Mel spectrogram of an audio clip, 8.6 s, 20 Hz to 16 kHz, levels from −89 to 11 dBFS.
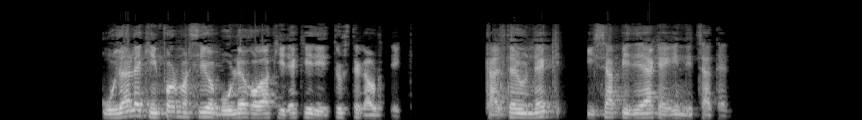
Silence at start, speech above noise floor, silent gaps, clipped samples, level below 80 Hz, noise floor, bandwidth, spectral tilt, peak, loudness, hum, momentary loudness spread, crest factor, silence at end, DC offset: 1.05 s; over 74 dB; 3.87-3.91 s, 4.03-4.08 s, 4.14-4.86 s, 5.70-5.87 s; under 0.1%; -64 dBFS; under -90 dBFS; 7.6 kHz; -5 dB/octave; 0 dBFS; -16 LUFS; none; 16 LU; 18 dB; 1.35 s; under 0.1%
